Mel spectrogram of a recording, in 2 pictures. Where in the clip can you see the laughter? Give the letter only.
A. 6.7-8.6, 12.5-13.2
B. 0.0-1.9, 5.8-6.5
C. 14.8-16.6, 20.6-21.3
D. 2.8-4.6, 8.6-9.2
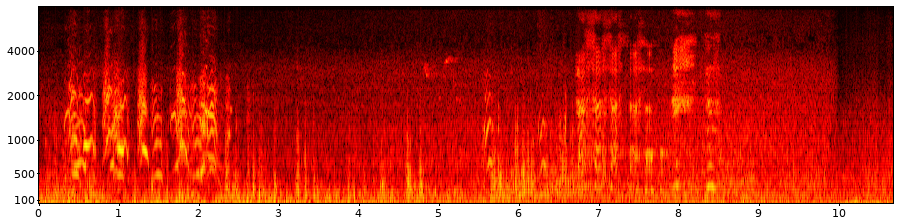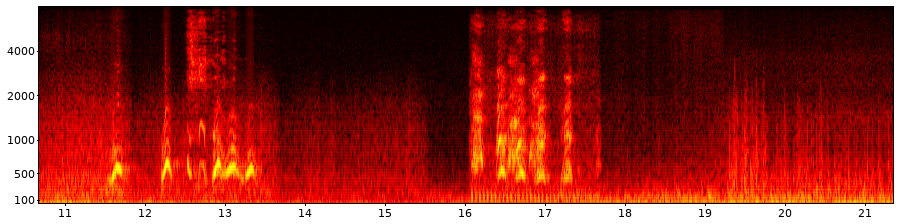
A.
